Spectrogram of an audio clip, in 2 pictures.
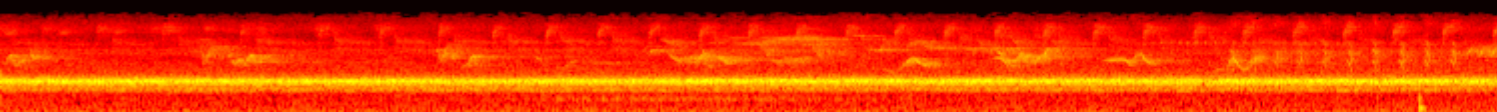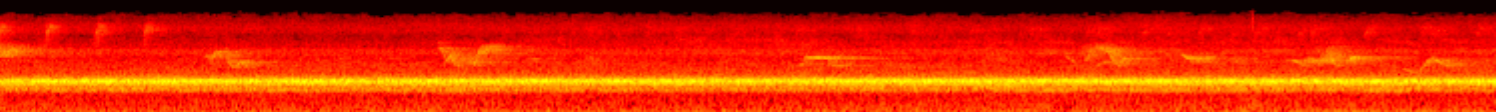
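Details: Seventeen-year periodical cicadas emerging in woods fill the air with a steady, droning whine that never lets up and carries like a wave across the trees, with birds chirping above it.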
